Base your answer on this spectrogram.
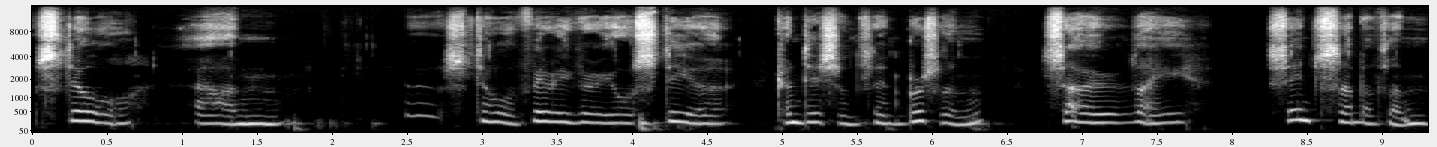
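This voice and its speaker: A woman with a medium pitch and a somewhat breathy voice speaks at a very slow pace with long, frequent pauses. Her intonation stays fairly even. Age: 80s+. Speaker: retired nurse. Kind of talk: interview answer.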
